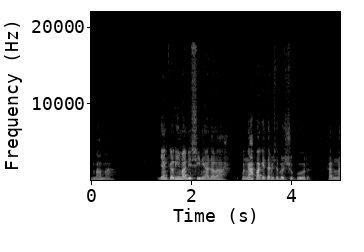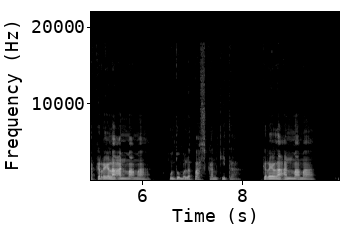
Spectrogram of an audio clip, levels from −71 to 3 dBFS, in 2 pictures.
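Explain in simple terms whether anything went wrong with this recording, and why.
Nothing went wrong with the recording: the speech comes through as one steady, unbroken signal, with nothing to suggest a problem in how it was captured or delivered.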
